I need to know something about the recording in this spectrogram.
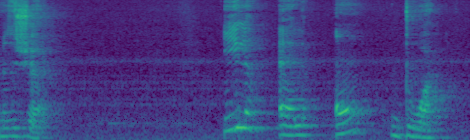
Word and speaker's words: doit: Il, elle, on doit. Same pronunciation as the other two, but with a T on the end this time.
